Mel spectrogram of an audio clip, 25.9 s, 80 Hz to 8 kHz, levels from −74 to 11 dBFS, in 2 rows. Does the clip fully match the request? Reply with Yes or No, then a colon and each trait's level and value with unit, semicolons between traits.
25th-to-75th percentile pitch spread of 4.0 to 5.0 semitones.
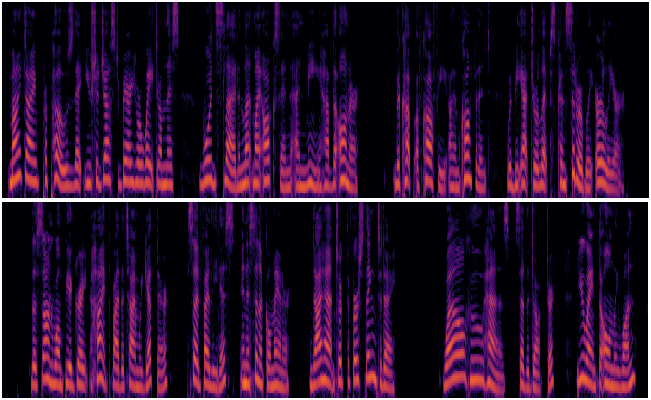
Yes: average, 4.3 semitones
